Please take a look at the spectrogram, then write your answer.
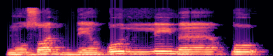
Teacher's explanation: মুসাদ্দিকু আরো পিছন থেকে, হ্যাঁ, যেন উপর নরম অংশ লাগে জিহ্বা।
